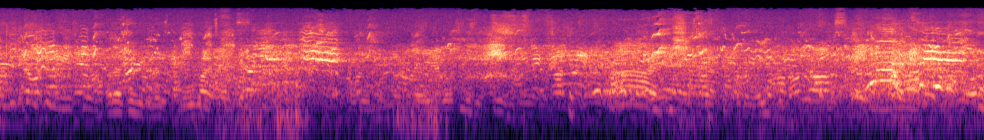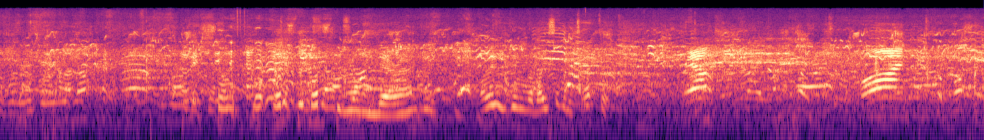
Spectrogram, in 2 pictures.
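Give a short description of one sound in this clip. Several young men shout and call out to one another outdoors.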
